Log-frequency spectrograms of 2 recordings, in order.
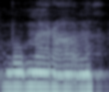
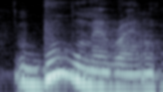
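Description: First: Said in the usual way. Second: "Бумеранг" slowly, with the "у" stretched long; drawn-out long u. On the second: Shown as a demonstration. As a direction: round the lips and hold the "у" in "Бумеранг". (повільно, з протяжним «у» в «Бумеранг») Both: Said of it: "складаючи губи в трубочку і вимовляючи протяжно".

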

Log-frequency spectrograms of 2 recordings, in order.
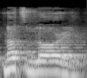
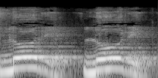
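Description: First: "lorry" said with English r and final "ee", "lɔri"; the English way, "lorry" ending in "ee". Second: "lorry" said "lore", the final vowel open like "eh"; Ghanaian "lorry". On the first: Teacher contrasting English pronunciation, mild. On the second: Teacher showing Ghana pronunciation of lorry. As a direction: say "lorry" as "lo-reh", no English r-sound at the end. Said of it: "not lorry, but lorry". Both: Shown as a demonstration.

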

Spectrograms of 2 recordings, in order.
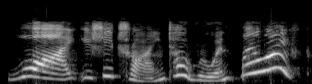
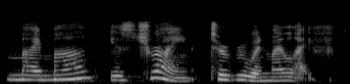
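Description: First: Put-on louder, slow, outraged kid reading; dramatic complaint. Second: Put-on softer, slow sulky kid voice; imitating kid's complaint. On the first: A narrator's reading. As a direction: wail it like a wronged child. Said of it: "book's child complains". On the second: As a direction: grumble it like a grumpy child. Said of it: "maybe you're thinking".

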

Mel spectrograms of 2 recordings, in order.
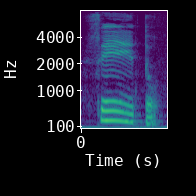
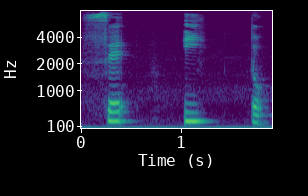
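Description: First: Seito joined up, "Sei" held as long "See"; long vowel. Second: "Se-, i-, to" one beat at a time; syllable-by-syllable "Se-, i-, to"; sounded out. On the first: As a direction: blend it into one word, stretching the e of Seito. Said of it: "To extend syllables in the e". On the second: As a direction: separate each kana, Se, i, to, with pauses. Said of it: "you add the hiragana". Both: Shown as a demonstration.

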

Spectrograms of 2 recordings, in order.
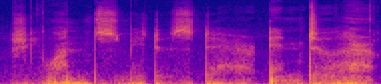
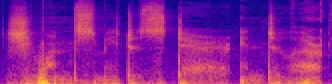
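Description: Both takes have the same delivery.

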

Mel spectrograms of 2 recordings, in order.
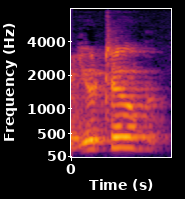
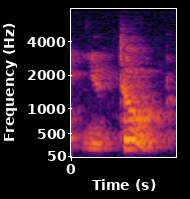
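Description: First: Said in the usual way. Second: Softer "YouTube", stressed on "Tube"; French pronunciation. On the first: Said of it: "And for YouTube". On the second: Shown as a demonstration. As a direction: say "YouTube" the French way, weight at the end. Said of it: "So in French".

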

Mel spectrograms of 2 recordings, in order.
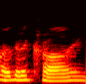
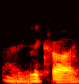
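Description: First: High whiny pretend wail, about to cry; playful fake distress while lost in the game; mock near tears. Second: Said in the usual way. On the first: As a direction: whimper it like you might burst into tears, half joking.

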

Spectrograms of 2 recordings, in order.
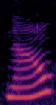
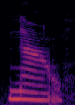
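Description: First: High, loud rising question; higher voice, lifting sharply at the end; questioning owlet. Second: Level statement, falling at the end; settled reply with no question in it; mother owl's answer. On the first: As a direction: ask it as a startled little owl. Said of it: "said Plop". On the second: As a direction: confirm it calmly as the mother. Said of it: "said his mother". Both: A narrator's reading.

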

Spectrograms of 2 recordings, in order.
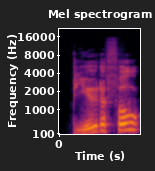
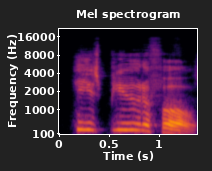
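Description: First: High, loud rising question; incredulous cry. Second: High, loud wonder; awed admiration. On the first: A narrator's reading. Jack doubting Annie about the serpent, incredulous cry. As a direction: throw it back in disbelief. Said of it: "cried Jack". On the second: Acted. Annie admiring the sea serpent, awed. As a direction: gush with wonder.

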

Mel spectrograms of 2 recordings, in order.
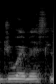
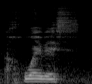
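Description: First: جويبس with a j sound, the wrong way; wrong pronunciation. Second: خويبس with a throaty kh at the start; correct pronunciation. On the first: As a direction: say جويبس with j as the mistake. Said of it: "ما نقول جويبس". (جويبس بصوت الجيم، النطق الخاطئ) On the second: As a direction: stress the kh in خويبس, not j. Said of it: "لا، خويبس". (خويبس بصوت الخاء الصحيح) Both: Shown as a demonstration.

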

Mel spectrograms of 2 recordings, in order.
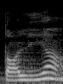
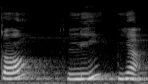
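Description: First: Said in the usual way. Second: "तौलिया" drawn out slowly; slow model reading. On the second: Shown as a demonstration. Teacher reading "तौलिया" from the book to children, slowly stretched. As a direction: stretch "तौलिया" for the class to follow. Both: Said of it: "अब आपकी book में देखिए".

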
